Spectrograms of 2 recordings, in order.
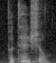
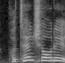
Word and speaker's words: potential: 그래서 앞부분이 퍼와 같이 발음이 됩니다. T는 티흐 소리 나고요. E는에 소리 나고에는 니은 소리 나죠. 여기까지 읽으면 퍼이 됐고요. 그다음 끝에 덩어리 철자. 이 와서 potential이라고 발음합니다. potential. Potential의 의미가 뭐였죠?이 단어는 잠재력을 의미하는 단어입니다.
